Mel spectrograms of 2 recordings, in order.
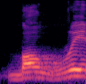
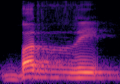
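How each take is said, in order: First: The R sound is heavy and thick. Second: The R sound is light and thin. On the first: The speaker calls it wrong. "बर्री नहीं पढ़ेंगे" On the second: The speaker calls it right. "बल्कि बर्री"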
